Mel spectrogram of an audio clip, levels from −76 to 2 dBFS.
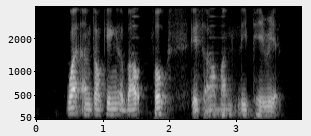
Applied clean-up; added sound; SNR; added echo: neural mask model DeepFilterNet 3.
